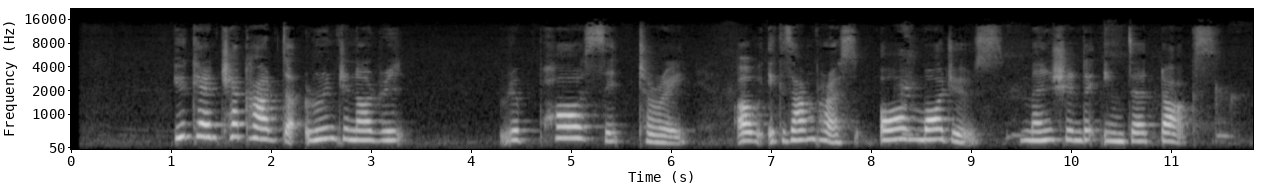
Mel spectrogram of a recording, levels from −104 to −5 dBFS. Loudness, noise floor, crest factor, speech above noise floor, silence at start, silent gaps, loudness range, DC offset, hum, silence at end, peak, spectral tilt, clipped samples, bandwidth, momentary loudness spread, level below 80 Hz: -33 LUFS; -70 dBFS; 18 dB; 38 dB; 1.05 s; none; 3 LU; under 0.1%; none; 0.25 s; -14 dBFS; -4.5 dB/octave; under 0.1%; 14.5 kHz; 13 LU; -90 dBFS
